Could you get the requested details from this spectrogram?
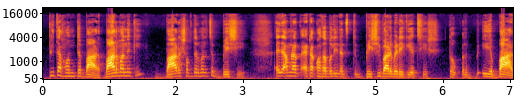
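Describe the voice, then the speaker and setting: A young male teacher walks students through an old poem, asking questions and answering them himself. His voice sits a bit high and swings widely in pitch. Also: fairly bright tone. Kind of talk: explaining a poem line by line to students.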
